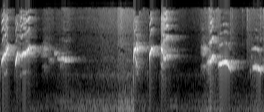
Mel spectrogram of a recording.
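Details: Energetic white-rumped shama song from a tutor recording full of fill-in phrases: short clear whistles and slurred notes in three brief bursts, with quiet hiss and a soft low thump between them.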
